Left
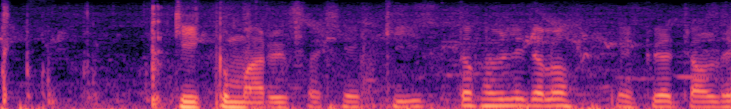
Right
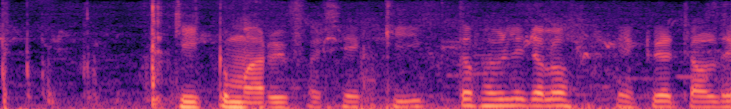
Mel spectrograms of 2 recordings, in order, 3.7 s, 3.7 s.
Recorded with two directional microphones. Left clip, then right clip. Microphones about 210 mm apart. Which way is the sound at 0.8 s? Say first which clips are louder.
Even; 10° left (ahead or behind).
